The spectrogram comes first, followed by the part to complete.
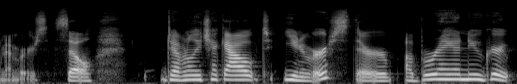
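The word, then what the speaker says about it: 1VERSE: And also, um One Verse or Universe is actually how it's pronounced, but it's spelled One Verse is a new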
